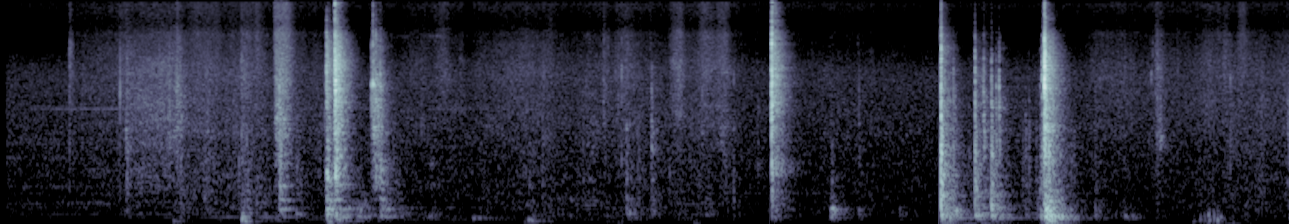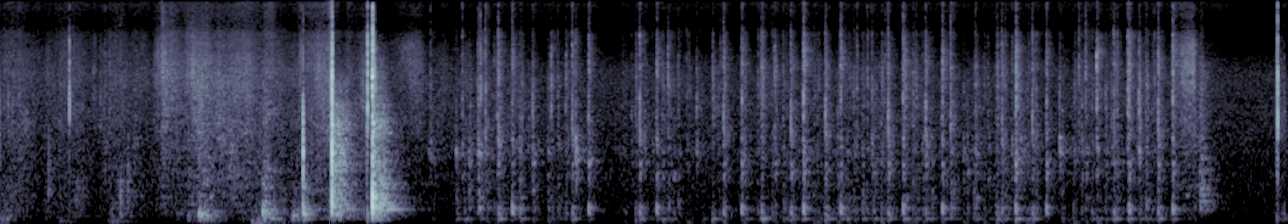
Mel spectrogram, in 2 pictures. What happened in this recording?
A person opening a door and stepping into his office. He turns on the light, then before closing the door behind him. After that he goes to his desk and starts typing on the keyboard.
